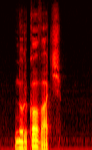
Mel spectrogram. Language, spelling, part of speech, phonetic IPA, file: Polish, nurkować, verb, [nurˈkɔvat͡ɕ], Pl-nurkować.ogg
